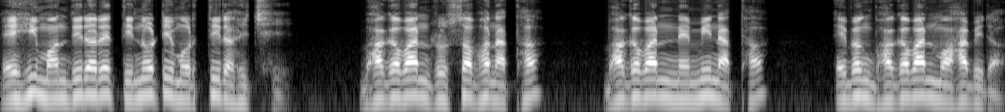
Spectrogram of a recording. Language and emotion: Odia, neutral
